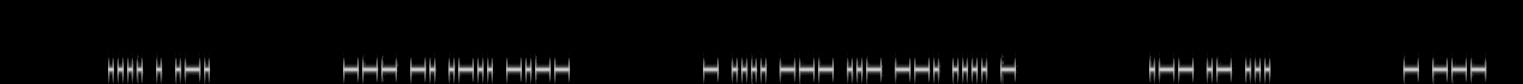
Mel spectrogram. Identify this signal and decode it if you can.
Morse code, heard as a keyed tone, about 25 wpm, 700 Hz. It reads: HER ONLY THOUGHT WAS TO
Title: 4x Word-Spacing - Sentences from Top 400 Words - 25wpm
